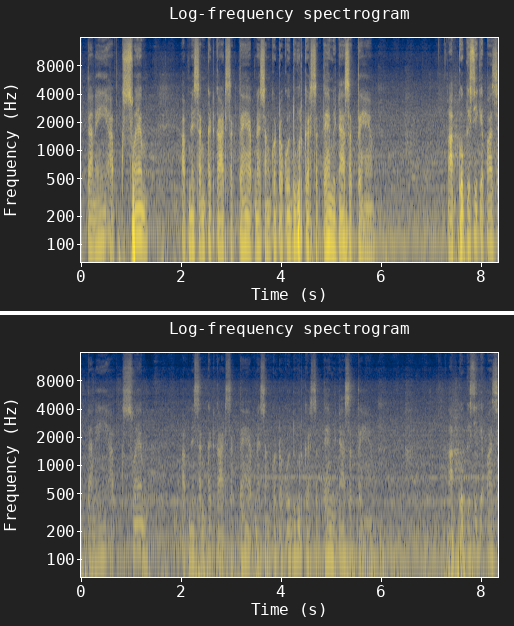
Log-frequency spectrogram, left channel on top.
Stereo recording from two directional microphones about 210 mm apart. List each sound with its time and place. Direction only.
0.1 s speech: 55° left (ahead or behind)
7.3 s speech: 55° left (ahead or behind)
